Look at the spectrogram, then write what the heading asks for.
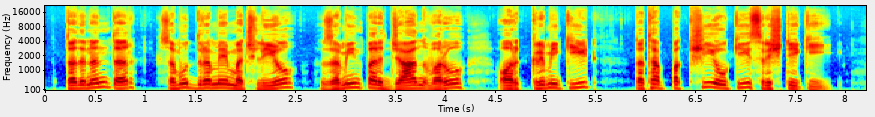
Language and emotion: Hindi, neutral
